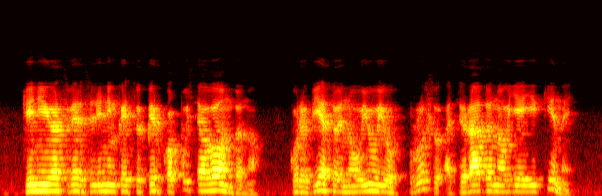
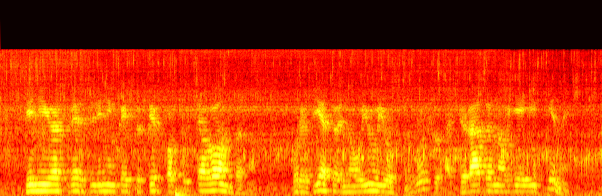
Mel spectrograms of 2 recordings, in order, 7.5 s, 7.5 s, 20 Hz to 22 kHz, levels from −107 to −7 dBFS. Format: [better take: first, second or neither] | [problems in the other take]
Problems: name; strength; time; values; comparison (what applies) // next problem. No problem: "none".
first | background sound (Sink (filling or washing) / Water tap, faucet); 10 dB below the speech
